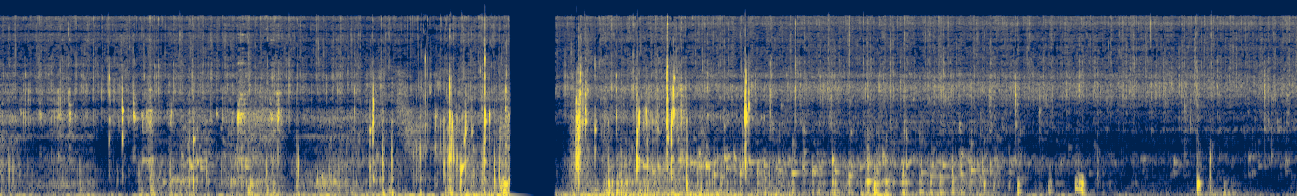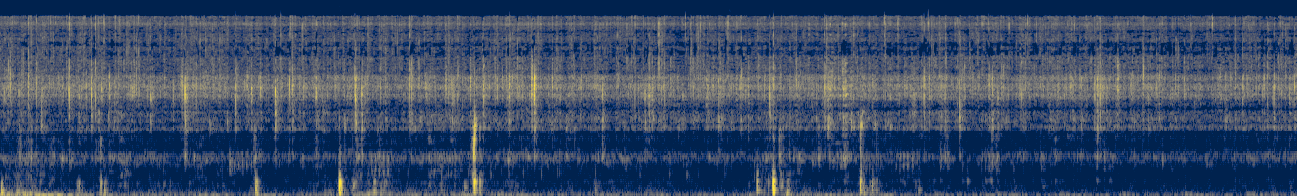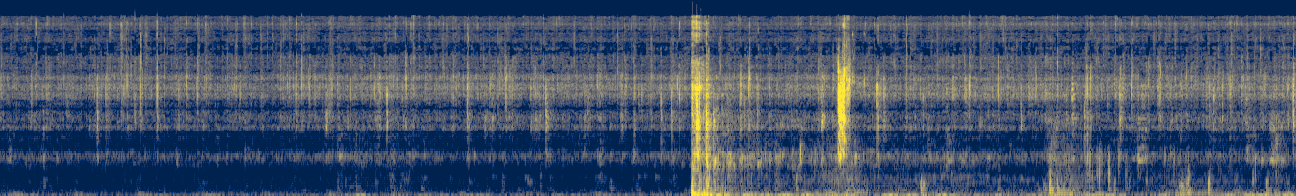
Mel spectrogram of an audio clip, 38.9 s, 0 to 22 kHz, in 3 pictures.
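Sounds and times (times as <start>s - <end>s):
steady water hiss: 0.0s - 5.0s, 5.6s - 38.9s
rush of water: 0.0s - 14.3s
water sloshing and bubbling: 0.0s - 38.9s.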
